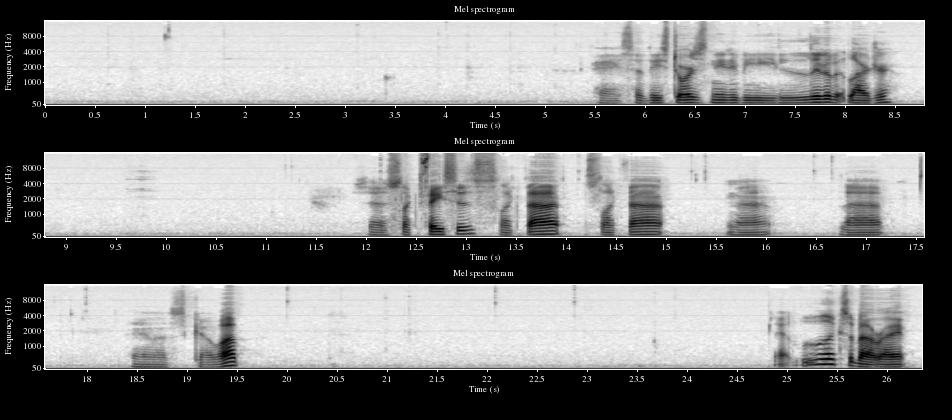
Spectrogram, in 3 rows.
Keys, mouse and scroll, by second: 0.8-1.2 scroll up 1, 1.2 middle click, 2.3-3.1 scroll down 1, 3.1 middle click, 4.2-4.6 scroll up 1, 4.6-5.0 scroll down 1, 5.1 middle click, 5.6-6.4 scroll up 1, 6.4 scroll up 1, 7.1 middle click, 12.0 click, 13.0 right click, 14.1 shift+right click, 15.2 shift+right click, 16.4 shift+right click, 16.8-17.9 scroll down 1, 17.9 click, 20.3 scroll down 1, 20.5 middle click, 21.1 scroll up 1, 22.0 click, 23.1-23.5 scroll down 1, 23.8-25.5 middle drag, 25.5-26.0 scroll up 1, 26.0 middle click.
